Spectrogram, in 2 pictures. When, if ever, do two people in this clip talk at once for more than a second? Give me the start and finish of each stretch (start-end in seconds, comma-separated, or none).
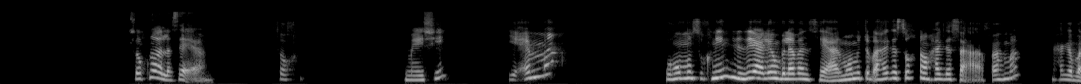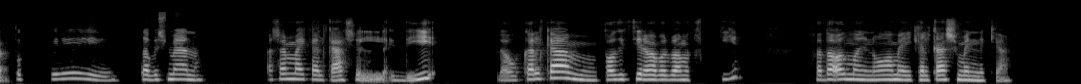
none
